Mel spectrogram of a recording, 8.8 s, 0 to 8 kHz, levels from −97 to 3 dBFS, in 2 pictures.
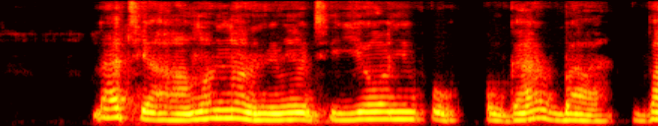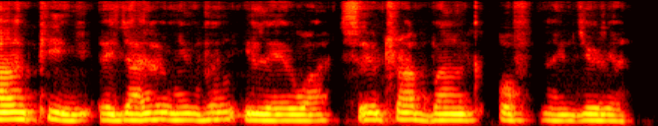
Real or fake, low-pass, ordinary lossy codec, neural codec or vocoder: fake; none; none; codec, 16 kHz, 4.8 kbps, FACodec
